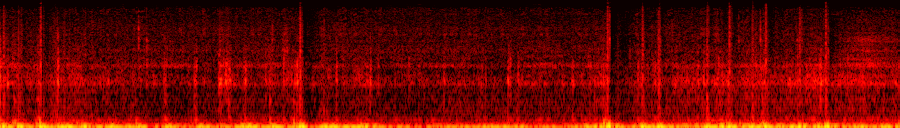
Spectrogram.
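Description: Wind buffeting the microphone of a camera riding on a mountain bike, with rattles and knocks from the bike and its tyres rolling over a rough, stony track.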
